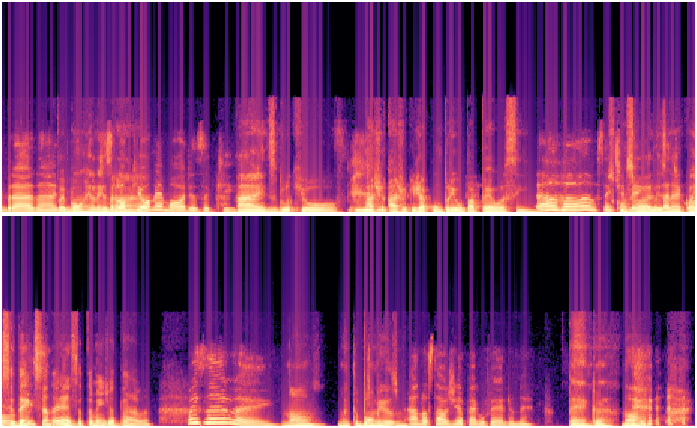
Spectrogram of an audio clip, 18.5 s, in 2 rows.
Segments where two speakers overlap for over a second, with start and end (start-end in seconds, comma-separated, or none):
0.7-2.1, 8.0-10.3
